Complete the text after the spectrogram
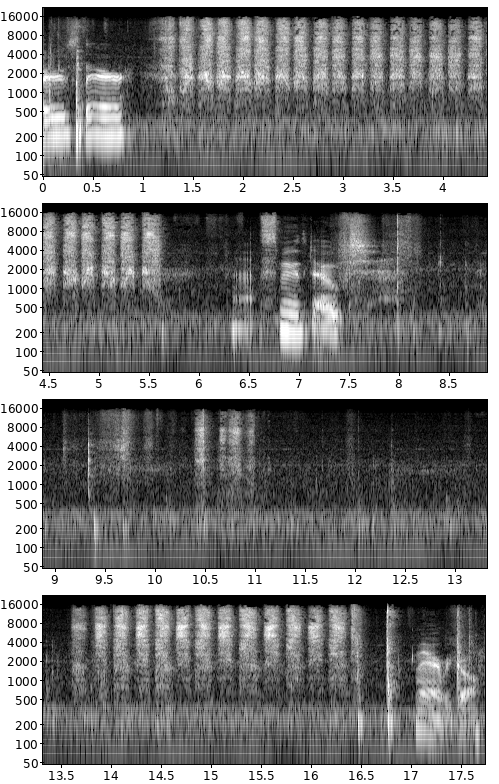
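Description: A sanding block rubs quickly back and forth on wood.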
